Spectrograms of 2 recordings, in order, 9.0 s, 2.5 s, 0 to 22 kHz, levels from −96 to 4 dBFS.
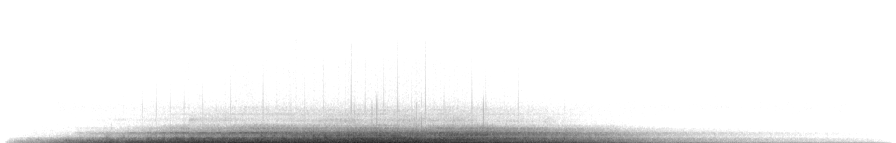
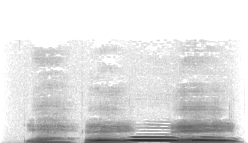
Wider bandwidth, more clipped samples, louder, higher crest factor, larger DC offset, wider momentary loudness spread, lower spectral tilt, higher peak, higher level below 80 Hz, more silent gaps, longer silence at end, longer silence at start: second, 2.9 kHz vs 6.4 kHz; neither; about the same, -22 LUFS vs -21 LUFS; first, 18 dB vs 12 dB; neither; about the same, 19 LU vs 18 LU; first, -13 dB/octave vs -7 dB/octave; first, -6 dBFS vs -10 dBFS; first, -26 dBFS vs -72 dBFS; neither; first, 2.55 s vs 0.1 s; first, 0.6 s vs 0.3 s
